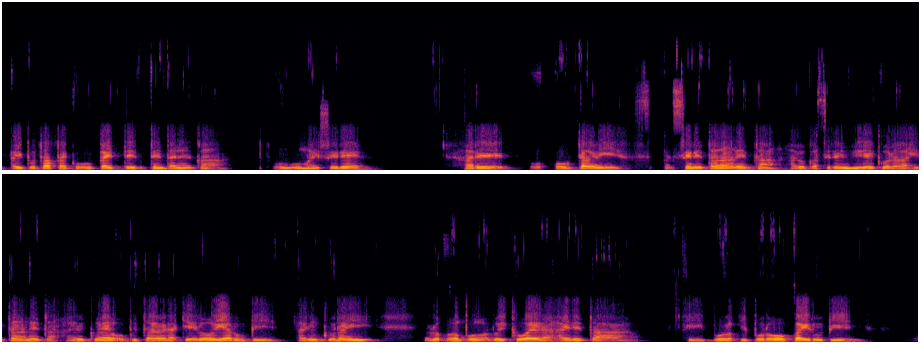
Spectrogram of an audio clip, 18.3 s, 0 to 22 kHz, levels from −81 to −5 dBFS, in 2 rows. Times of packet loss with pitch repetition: none

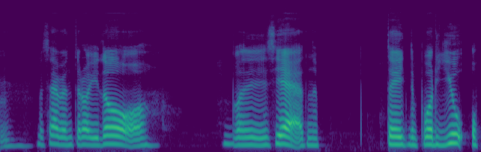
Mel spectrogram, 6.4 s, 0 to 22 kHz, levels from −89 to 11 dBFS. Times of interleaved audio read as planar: none

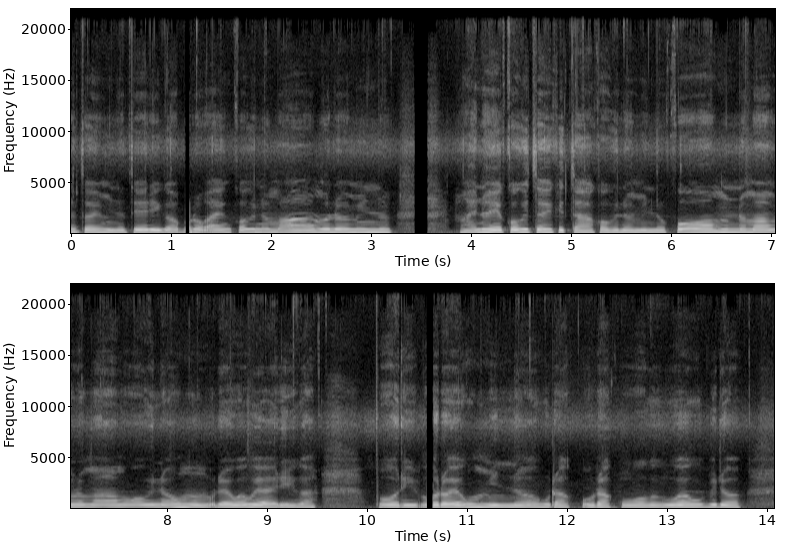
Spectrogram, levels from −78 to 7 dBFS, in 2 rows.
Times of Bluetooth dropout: 1.14-1.18, 3.43-3.57, 10.59-10.66

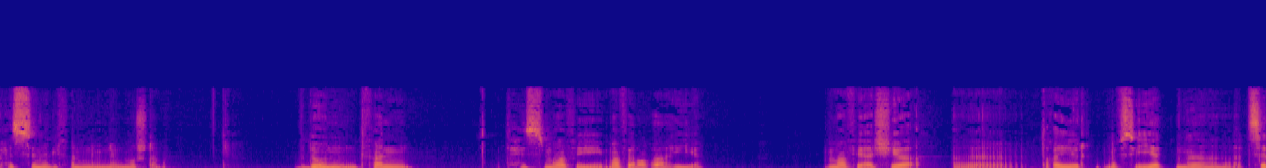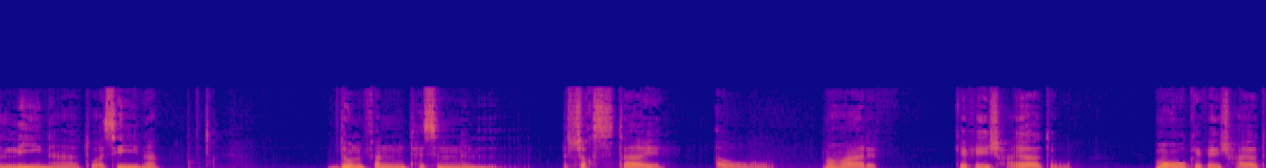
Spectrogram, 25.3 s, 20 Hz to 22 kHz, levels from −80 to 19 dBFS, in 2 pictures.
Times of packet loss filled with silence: none

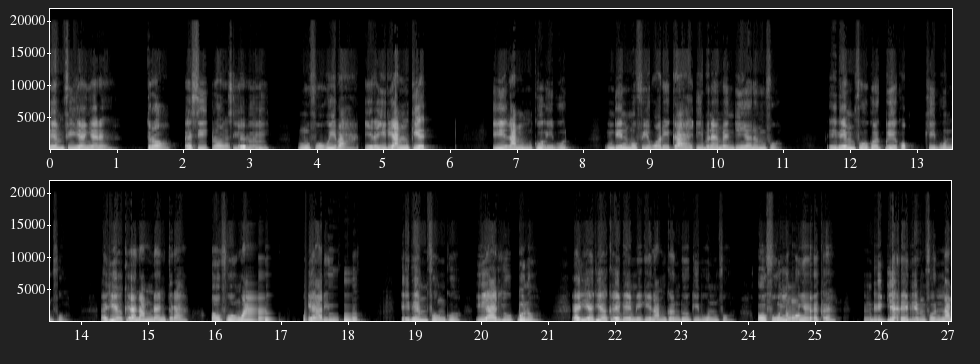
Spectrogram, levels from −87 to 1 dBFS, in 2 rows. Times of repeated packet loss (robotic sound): 2.27-3.24, 16.16-18.88, 24.50-26.60

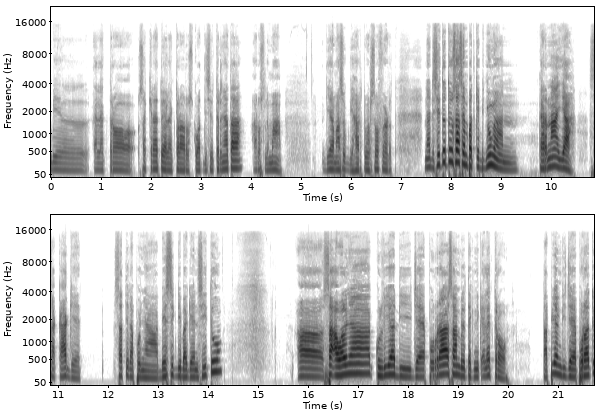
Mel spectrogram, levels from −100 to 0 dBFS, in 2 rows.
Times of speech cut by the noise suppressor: none

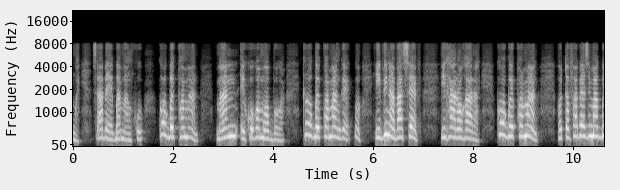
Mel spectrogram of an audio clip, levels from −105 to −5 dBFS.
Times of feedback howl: none

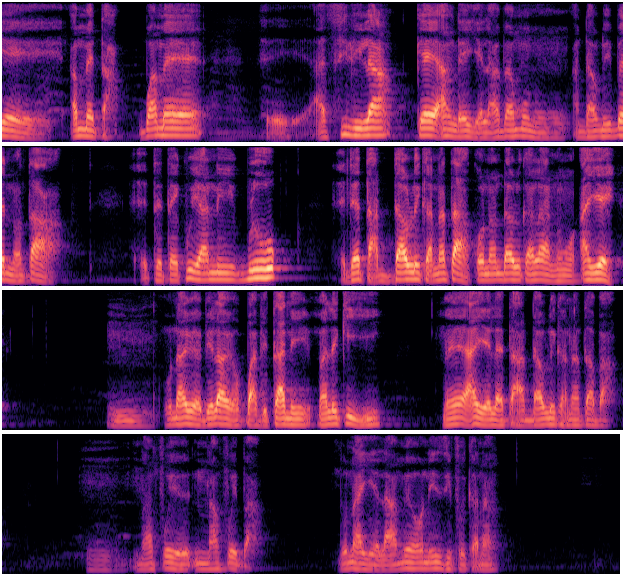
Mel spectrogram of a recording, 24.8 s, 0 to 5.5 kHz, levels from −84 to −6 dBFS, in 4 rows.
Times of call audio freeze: none

